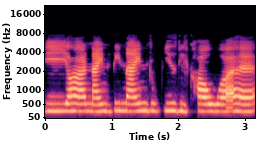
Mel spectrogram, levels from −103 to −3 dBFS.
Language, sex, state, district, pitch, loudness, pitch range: Hindi, male, Bihar, Araria, 255 Hz, -15 LUFS, 250-265 Hz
